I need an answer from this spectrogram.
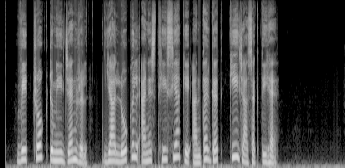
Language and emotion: Hindi, neutral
